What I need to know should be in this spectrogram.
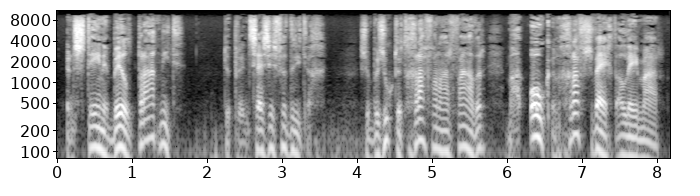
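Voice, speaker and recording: A man's voice: low-pitched, husky, no room sound. A man narrating a scripted children's story in a dramatic storytelling manner.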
